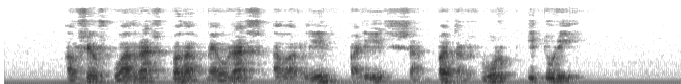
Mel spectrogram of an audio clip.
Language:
Catalan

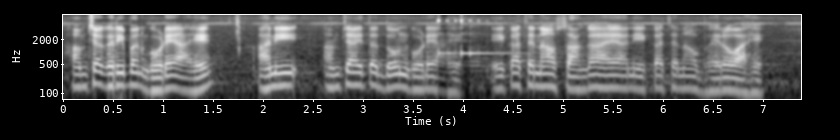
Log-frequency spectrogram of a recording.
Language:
Marathi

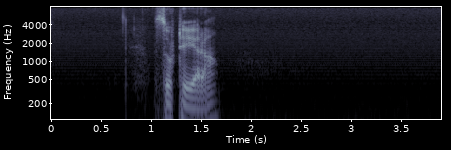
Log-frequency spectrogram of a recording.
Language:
Swedish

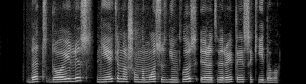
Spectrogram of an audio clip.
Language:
Lithuanian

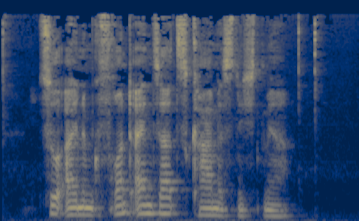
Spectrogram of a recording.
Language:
German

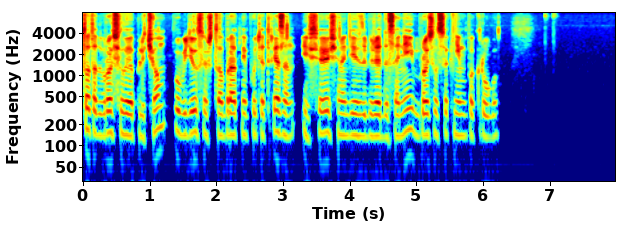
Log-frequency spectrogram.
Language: Russian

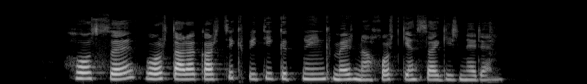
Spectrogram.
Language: Armenian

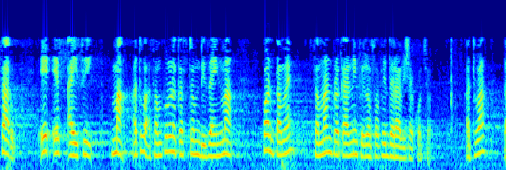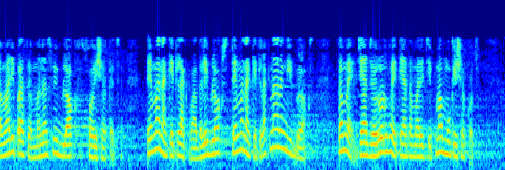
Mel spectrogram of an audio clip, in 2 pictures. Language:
Gujarati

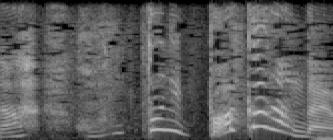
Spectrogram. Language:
Japanese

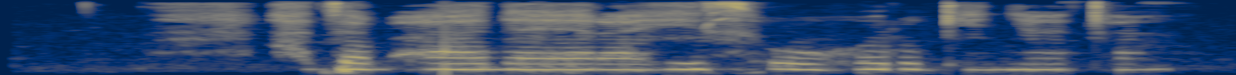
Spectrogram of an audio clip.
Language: Swahili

